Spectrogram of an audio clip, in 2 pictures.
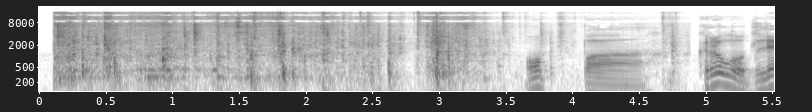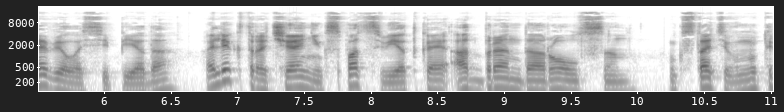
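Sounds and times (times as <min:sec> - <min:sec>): plastic bag rustling: 0:00.0 - 0:04.1
small objects clattering on wood: 0:00.0 - 0:04.9.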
